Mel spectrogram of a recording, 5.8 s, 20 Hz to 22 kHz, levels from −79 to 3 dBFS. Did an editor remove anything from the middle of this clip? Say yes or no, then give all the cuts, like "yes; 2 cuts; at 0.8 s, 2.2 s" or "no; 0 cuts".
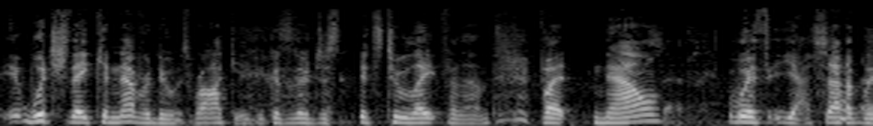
yes; 1 cut; at 3.9 s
